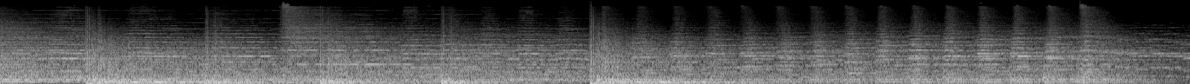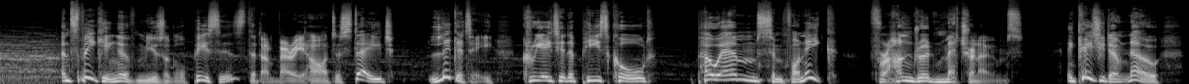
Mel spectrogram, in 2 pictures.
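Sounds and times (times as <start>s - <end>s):
full orchestra playing an overture: 0.0s - 19.3s
heavy booming cannon blasts: 0.7s - 7.9s
speech: 12.6s - 23.7s.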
